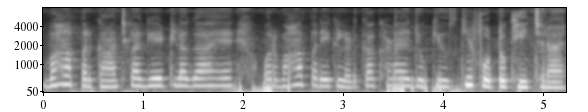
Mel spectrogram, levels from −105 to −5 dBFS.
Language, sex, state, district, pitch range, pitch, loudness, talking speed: Hindi, female, Uttar Pradesh, Lalitpur, 220-260 Hz, 250 Hz, -18 LUFS, 240 wpm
